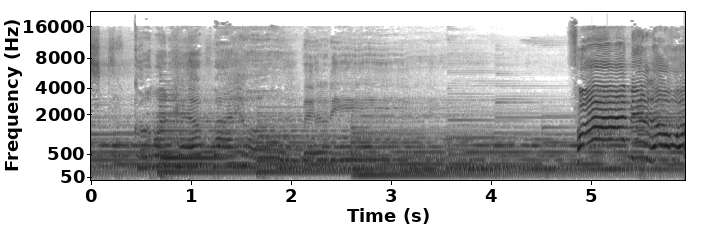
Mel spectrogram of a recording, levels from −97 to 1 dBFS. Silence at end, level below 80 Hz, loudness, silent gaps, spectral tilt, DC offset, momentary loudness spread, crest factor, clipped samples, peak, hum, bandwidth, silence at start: 0 s; -48 dBFS; -15 LUFS; none; -4.5 dB/octave; under 0.1%; 11 LU; 16 dB; under 0.1%; 0 dBFS; none; 18 kHz; 0 s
